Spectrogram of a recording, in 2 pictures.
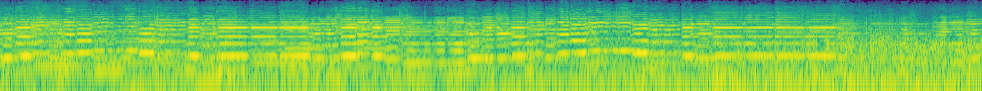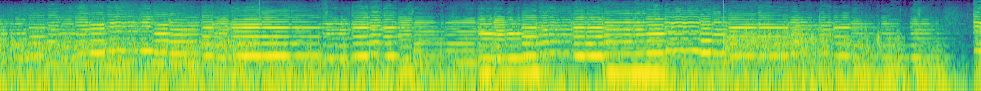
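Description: Background instrumental music: a string tune led by violin, with sustained notes and a moving melody.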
